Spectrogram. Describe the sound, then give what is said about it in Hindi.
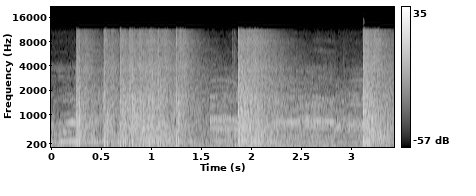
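Soldiers of the Jat Regiment fire a ceremonial rifle volley one shot at a time as a funeral gun salute at an outdoor cremation. Several sharp, loud cracks are spaced apart, each trailing off in a lingering rumble. “ये 21 तोपों की सलामी जिसे कहते हैं वो शुरू की है जाट रेजिमेंट के जवान जो खड़े हैं, उन्होंने एक एक करके गोली चला रहे, 21 राउंड गोली फायर करेंगे वो अपनी बंदूकों से”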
